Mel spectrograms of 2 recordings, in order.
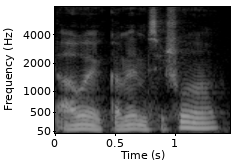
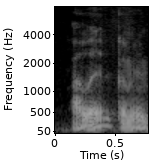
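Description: First: Dejected reaction. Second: High, quiet, impressed "ah ouais"; amazed reaction. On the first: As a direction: sink into it, glum and beaten. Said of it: "tu fais". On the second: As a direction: breathe it out, wide-eyed and impressed. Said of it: "je fais". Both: Retold or imitated.

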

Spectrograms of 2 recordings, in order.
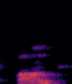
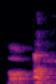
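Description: First: Funk as one syllable, silent final E; unsure pronunciation. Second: "Funky" with the final E sounded as ee; two syllables, "Funky" ending in ee; alternative pronunciation. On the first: Real, not acted. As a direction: say "Funk" without an ending vowel. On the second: Shown as a demonstration. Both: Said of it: "I'm not sure how you pronounce that".

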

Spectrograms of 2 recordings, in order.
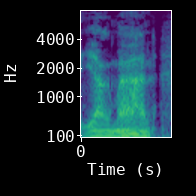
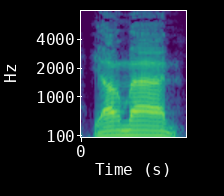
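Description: First: Put-on soft Scottish "young man", dropped low; Scottish burr. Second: A lightly voiced brusque Mee; curt and stiff, talking down to a young man. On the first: Shankly softly calls Taylor young man, Scottish accent. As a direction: quietly add "young man" in a Scottish lilt. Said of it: "With his unmistakable Scottish burr". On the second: Mee brushes off Taylor's loan request, lightly brusque. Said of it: "said Mee brusquely". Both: A narrator's reading.

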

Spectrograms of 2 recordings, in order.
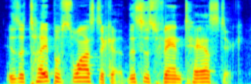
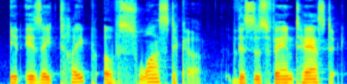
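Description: First: Excited reading. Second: Said in the usual way. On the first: Shown as a demonstration. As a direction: read it as if thrilled by the discovery. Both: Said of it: "So those two sentences are right next to each other".

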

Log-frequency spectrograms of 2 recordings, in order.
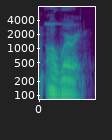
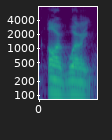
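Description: First: Said in the usual way. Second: Hoarse voice giving out; voice cracking. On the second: Real, not acted. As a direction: voice breaks on the words. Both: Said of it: "I'm losing my voice".

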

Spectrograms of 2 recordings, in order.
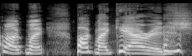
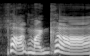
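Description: First: Put-on higher hammy Boston accent, no r. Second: Put-on hammy Boston accent, no r. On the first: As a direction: drop every r, Boston style. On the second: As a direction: drop the r like Boston. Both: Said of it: "We're trying to emulate it".

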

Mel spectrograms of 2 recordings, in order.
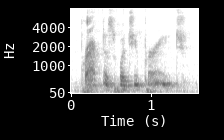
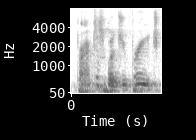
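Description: First: Higher, softer teasing echo; a lighter playful repeat; plain words said back higher and soft. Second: Said in the usual way. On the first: Shown as a demonstration. Teacher gently echoing herself, softer and higher. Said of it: "Practice what you preach, [name]".

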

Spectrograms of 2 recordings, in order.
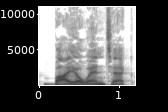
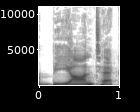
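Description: First: BioNTech said "bio-en-tech", N as a letter; letters spelled out. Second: BioNTech said "bee-on-tech", slower; run-together variant. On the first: Commentator trying one way of saying the company name, BioNTech as bio-en-tech. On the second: Commentator offering another way of saying the company name, BioNTech as bee-on-tech. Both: Shown as a demonstration. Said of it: "or however you say it, people say it in so many different ways".

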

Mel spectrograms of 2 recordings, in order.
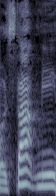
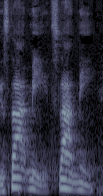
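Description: First: Said in the usual way. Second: It's not me murmured softer and lower; quiet pleading. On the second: Retold or imitated. Student pleading with the principal, quiet and low. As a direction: sink into a soft plea on It's not me. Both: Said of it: "Thomas Sam's like".

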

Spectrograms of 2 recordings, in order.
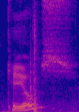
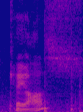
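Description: First: Chaos said as KAY-ohs, questioning; KAY-ohs pronunciation. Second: Chaos said as KAY-oss, lower and softer; KAY-oss pronunciation. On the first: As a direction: say Chaos with a long O, rising at the end. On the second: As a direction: say Chaos with a short, open O at the end. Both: Shown as a demonstration. Trying two readings of title.

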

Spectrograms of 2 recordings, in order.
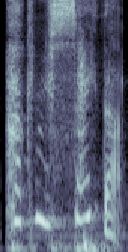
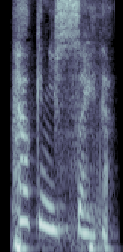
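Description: First: Much higher, repeat it rising to a shriek; shrieking outrage. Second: Outraged. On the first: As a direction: push the repeat higher in disbelief. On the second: Hester shocked and outraged. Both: Acted.

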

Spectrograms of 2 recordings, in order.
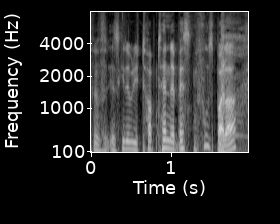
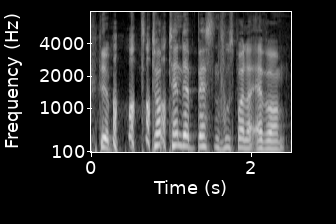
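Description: First: Said in the usual way. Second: Higher, louder hyped re-announcement; excited announcement. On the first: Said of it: "repeated with emphasis". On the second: Shown as a demonstration. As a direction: announce it like a big show. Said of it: "repeated louder with a laugh".

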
